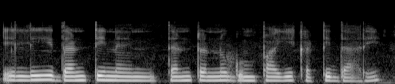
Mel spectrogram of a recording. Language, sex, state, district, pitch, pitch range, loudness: Kannada, female, Karnataka, Koppal, 185 Hz, 180-195 Hz, -16 LUFS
